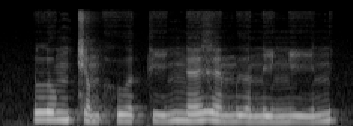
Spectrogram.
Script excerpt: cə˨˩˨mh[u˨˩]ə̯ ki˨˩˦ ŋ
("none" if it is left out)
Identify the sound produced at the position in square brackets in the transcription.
u˨˩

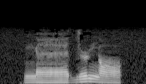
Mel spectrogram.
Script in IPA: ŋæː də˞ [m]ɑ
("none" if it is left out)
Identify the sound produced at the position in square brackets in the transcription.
ŋ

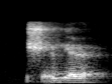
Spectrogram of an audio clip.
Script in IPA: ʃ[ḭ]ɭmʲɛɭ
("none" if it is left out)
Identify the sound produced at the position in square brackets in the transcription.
ḭ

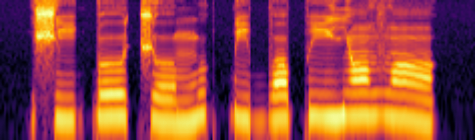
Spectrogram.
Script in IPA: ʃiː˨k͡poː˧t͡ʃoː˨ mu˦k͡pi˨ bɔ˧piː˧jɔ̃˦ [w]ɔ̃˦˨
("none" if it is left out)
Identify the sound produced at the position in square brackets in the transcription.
v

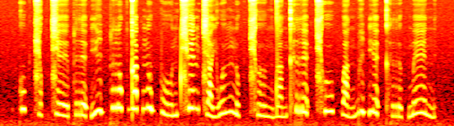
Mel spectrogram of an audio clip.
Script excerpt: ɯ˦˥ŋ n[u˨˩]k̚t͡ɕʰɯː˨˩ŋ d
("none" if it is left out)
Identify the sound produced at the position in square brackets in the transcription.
u˨˩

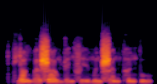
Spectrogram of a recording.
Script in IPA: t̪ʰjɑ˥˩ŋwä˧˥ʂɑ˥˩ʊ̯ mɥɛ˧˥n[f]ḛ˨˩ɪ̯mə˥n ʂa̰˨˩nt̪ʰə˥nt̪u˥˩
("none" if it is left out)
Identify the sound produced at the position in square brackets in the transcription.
f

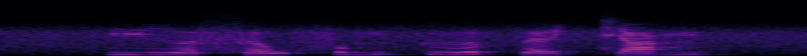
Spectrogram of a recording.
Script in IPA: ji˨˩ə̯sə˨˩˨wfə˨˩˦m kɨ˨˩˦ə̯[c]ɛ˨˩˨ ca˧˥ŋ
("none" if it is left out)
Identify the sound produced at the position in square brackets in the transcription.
t̪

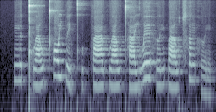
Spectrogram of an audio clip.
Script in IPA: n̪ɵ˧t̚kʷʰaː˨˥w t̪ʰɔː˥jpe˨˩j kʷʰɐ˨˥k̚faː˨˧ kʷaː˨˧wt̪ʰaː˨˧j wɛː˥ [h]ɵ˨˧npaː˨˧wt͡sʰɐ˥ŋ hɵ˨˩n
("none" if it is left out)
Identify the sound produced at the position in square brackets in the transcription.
h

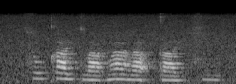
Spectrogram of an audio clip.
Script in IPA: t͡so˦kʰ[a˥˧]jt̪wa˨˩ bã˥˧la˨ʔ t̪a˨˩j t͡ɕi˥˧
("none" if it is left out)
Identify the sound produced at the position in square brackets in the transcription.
a˥˧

